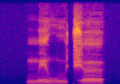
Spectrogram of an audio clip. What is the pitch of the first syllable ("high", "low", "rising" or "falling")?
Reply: rising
